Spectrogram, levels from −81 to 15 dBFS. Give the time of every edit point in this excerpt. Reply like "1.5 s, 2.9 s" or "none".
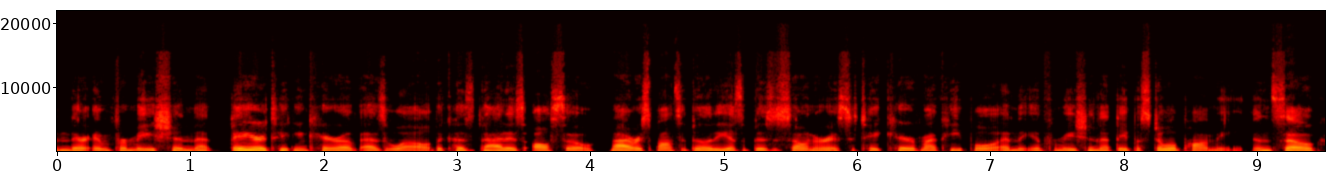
4.1 s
